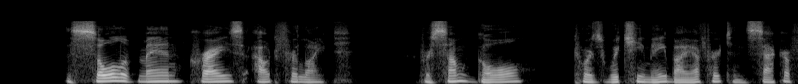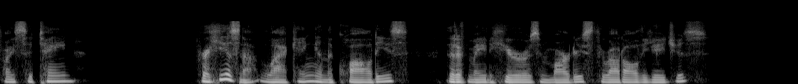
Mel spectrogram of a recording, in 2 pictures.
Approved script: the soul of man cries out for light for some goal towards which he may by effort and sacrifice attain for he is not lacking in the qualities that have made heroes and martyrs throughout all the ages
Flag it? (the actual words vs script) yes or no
no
